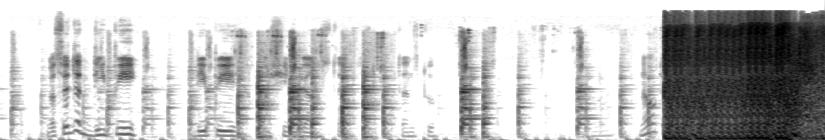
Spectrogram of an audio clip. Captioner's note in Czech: přeřván střelbou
